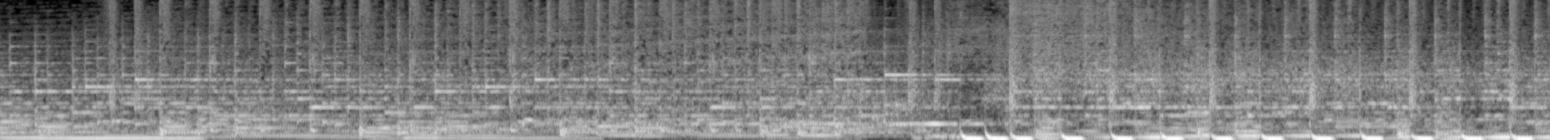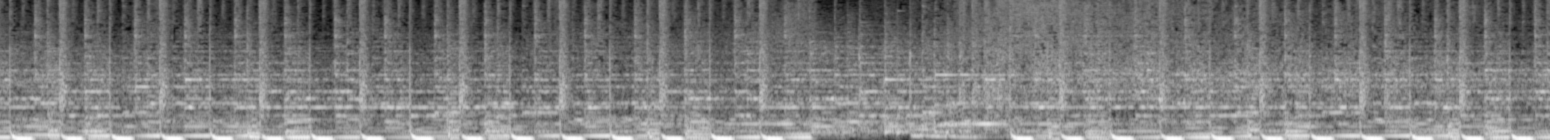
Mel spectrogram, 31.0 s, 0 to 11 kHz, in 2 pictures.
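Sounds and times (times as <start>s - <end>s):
bass line: 0.0s - 31.0s
electronic dance music: 0.0s - 31.0s
kick drum: 9.6s - 23.7s, 25.6s - 31.0s.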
